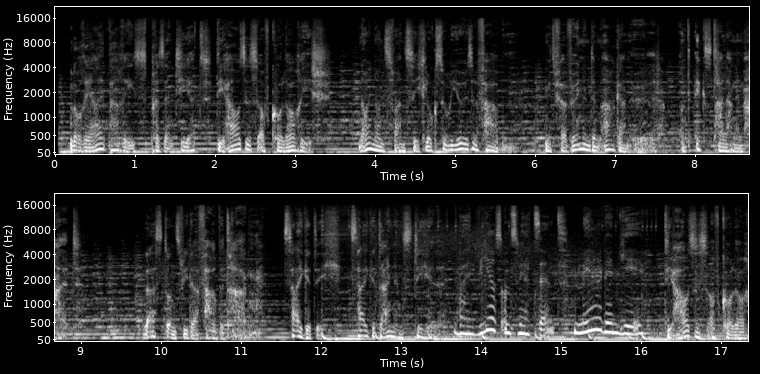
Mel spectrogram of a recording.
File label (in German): DE Werbung; german voice actor; L'OREAL Paris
